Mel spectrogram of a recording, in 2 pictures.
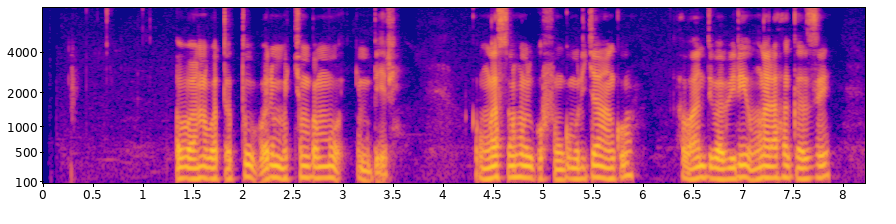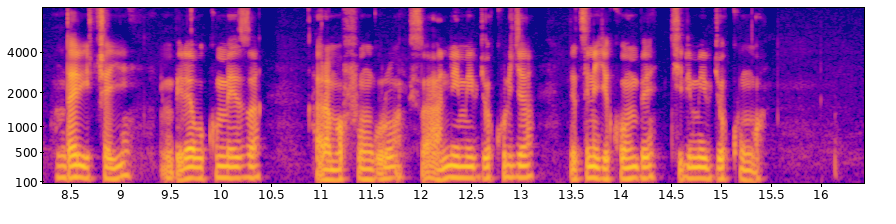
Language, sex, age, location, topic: Kinyarwanda, male, 18-24, Huye, finance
